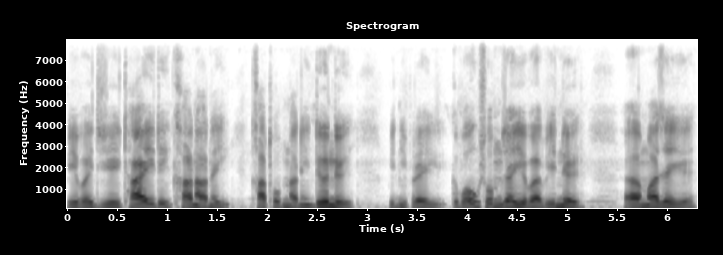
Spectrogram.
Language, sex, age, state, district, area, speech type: Bodo, male, 45-60, Assam, Chirang, urban, spontaneous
